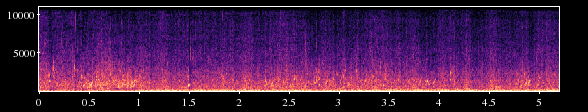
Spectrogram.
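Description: A small boat engine chugs steadily.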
